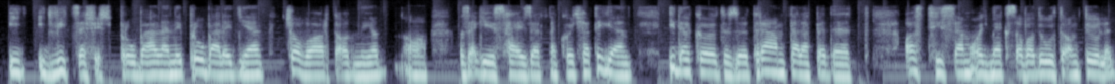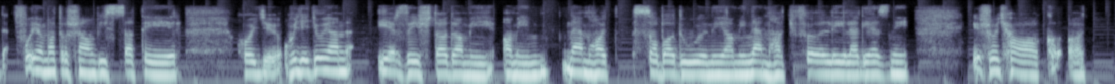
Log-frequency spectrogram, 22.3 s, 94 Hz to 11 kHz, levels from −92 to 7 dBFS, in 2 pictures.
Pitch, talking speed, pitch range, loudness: 165 Hz, 135 wpm, 160-180 Hz, -13 LUFS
